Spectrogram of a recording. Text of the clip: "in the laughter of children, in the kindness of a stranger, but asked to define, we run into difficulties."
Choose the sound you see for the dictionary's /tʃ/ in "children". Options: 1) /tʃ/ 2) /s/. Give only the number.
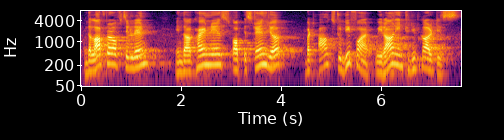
2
